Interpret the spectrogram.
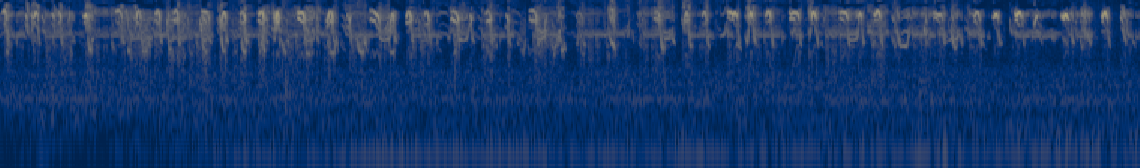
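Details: Thrush nestlings, six in one garden nest, beg while being fed by their parents. Continuous shrill, high-pitched chirps pour out in fast overlapping pulses for the whole stretch, loud and unbroken.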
